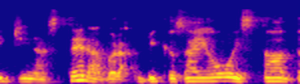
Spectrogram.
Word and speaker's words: Ginastera: Yes, Ginastera should be right. The G in Spanish is pronounced as an English H.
